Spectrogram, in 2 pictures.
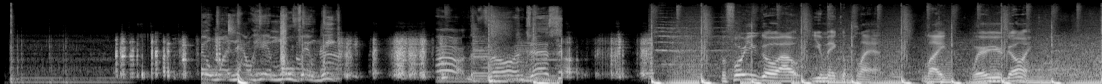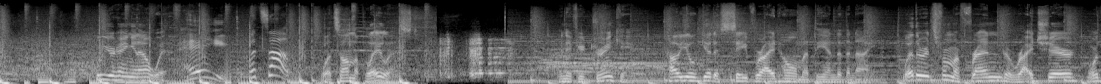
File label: DUI English; WTSC; plan ahead wtsc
